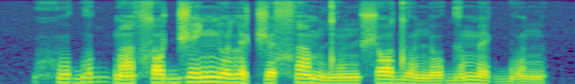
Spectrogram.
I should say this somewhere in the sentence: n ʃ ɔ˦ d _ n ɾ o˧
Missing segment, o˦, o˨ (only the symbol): o˨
